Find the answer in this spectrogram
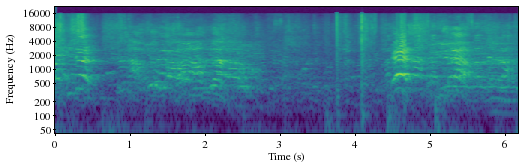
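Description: Men's voices calling out in a large hall with some crowd chatter, loudest a little past the middle, and a couple of sharp knocks just before that.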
